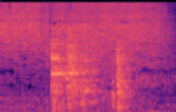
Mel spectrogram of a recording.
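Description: A brief splash of water poured into a blender in two short bursts, close by, with no talking.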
